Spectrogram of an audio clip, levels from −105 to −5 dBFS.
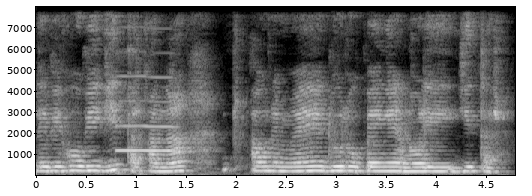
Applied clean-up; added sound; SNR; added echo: none; Wind instrument, woodwind instrument; 10 dB; reverberation time 0.3 s.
